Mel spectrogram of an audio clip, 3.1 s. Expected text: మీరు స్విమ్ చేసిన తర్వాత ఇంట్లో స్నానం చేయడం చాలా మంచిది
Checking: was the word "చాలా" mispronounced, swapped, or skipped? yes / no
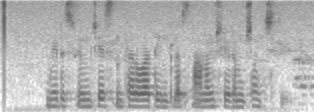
yes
